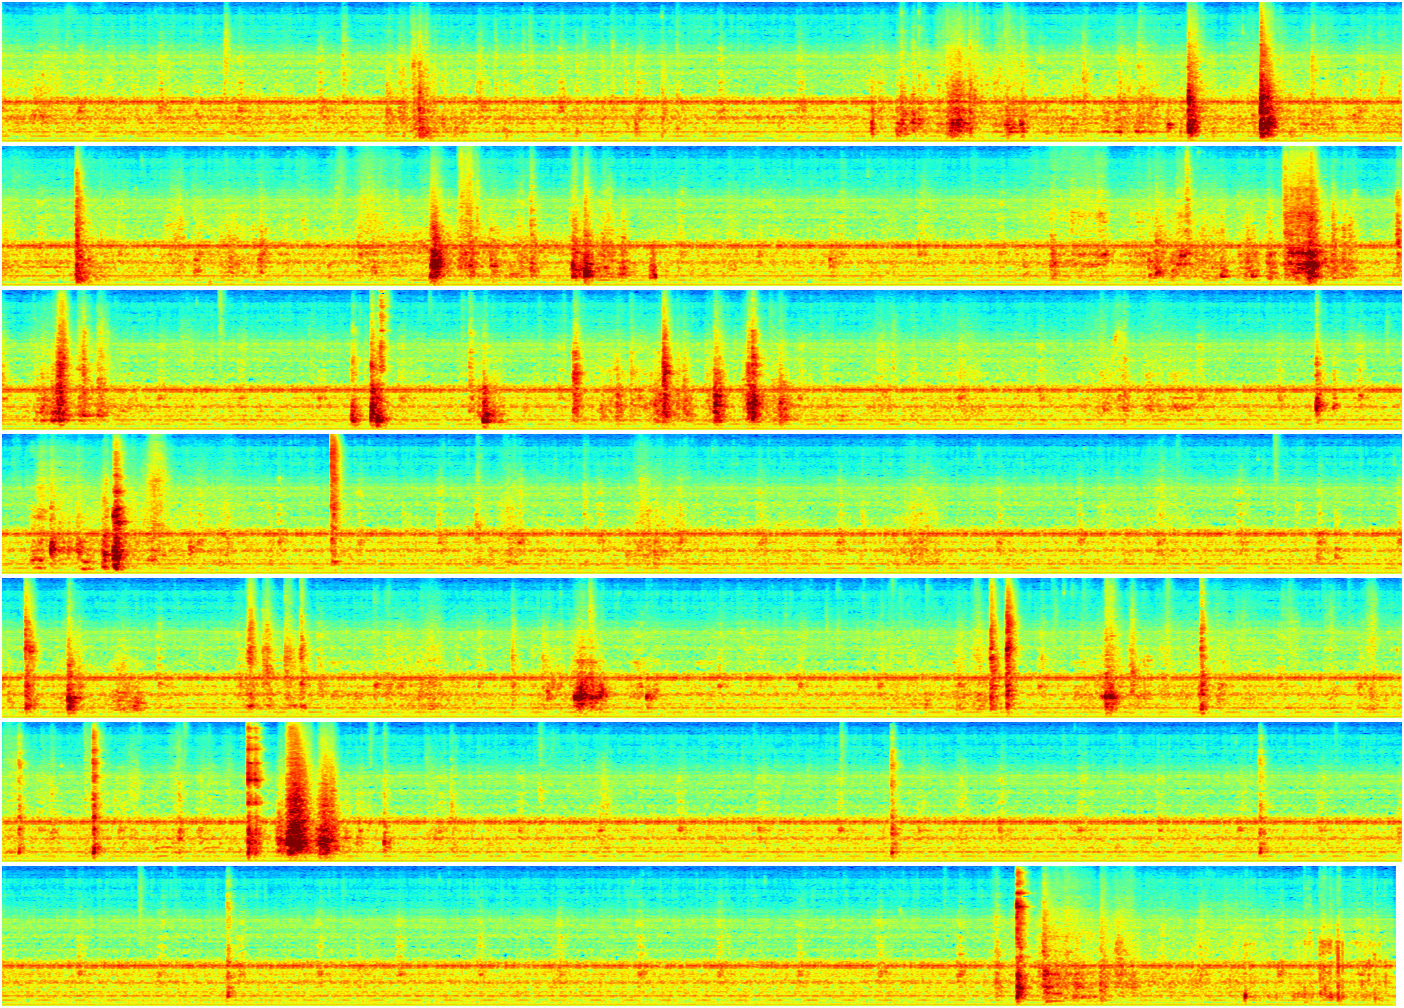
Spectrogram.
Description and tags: the sound of a fairly quiet kitchen with one person in it where the recorder was placed near a fishes water tank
